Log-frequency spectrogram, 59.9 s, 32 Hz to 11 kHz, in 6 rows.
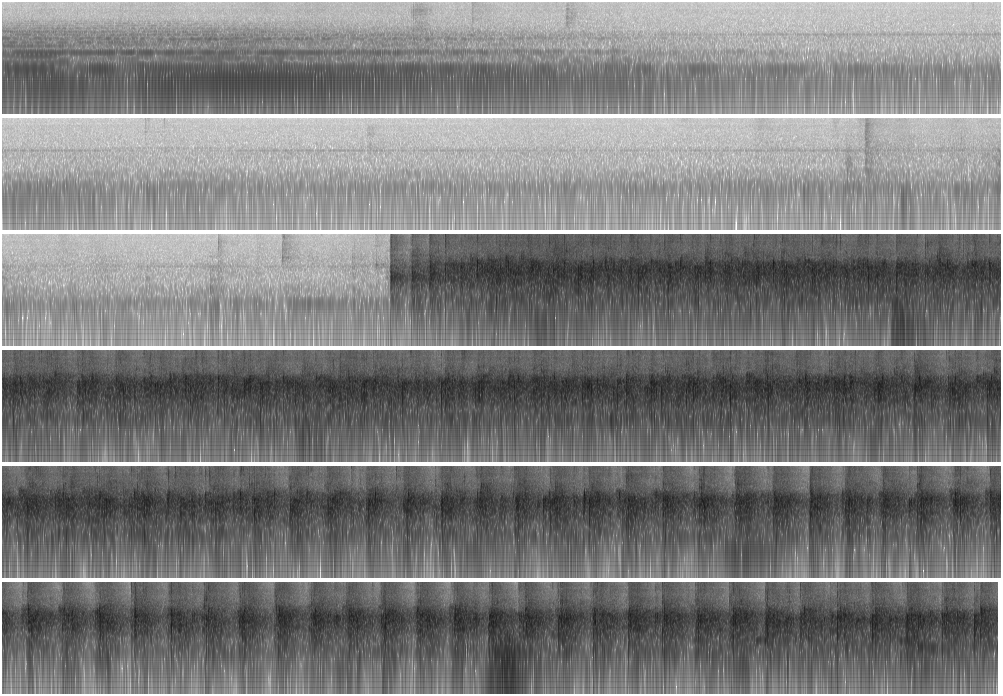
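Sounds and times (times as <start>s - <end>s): audience applauding: 23.8s - 59.9s
rhythmic clapping in unison: 23.8s - 59.9s.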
